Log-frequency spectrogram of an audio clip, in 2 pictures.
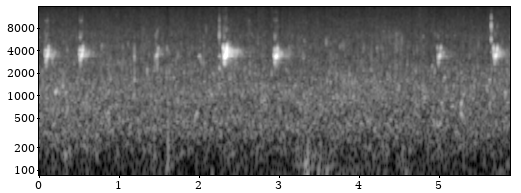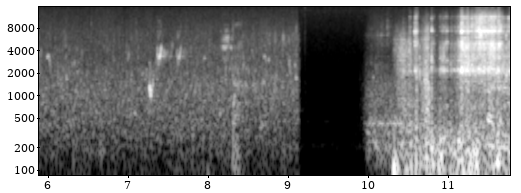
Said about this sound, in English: Still around, just sitting in the top of a dead lodgepole pine, giving type 2 flight calls. Here it is.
